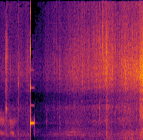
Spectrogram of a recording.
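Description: Skis carving on hard-packed snow: a scraping hiss that builds as a skier turns close by. About half a second in there is a short click, followed by a sudden drop-out.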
